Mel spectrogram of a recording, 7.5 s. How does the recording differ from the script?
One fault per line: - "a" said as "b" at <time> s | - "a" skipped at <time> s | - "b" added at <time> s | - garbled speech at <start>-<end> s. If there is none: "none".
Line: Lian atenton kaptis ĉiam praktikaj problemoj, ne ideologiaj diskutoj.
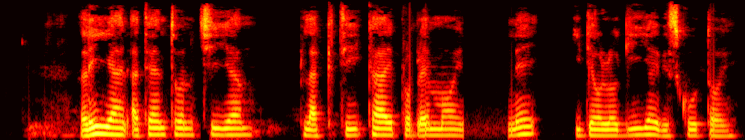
- "kaptis" skipped at 1.9 s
